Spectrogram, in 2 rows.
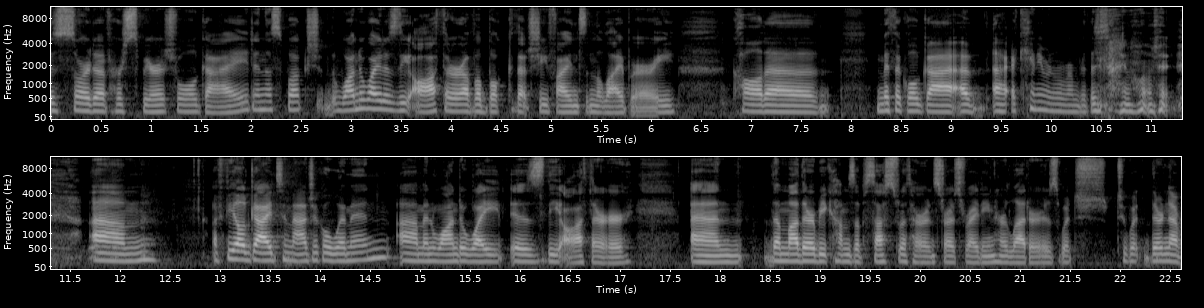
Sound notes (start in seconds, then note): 10.5 chuckles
